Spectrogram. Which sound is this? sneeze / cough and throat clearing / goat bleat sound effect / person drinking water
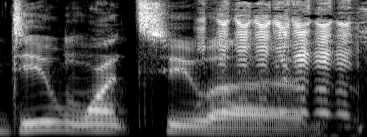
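goat bleat sound effect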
